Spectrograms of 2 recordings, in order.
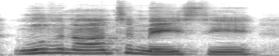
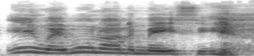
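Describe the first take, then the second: First: Said in the usual way. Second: Giggling through the words, quick and loud; laughing. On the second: Real, not acted. Vlogger laughing as she moves on to Macy. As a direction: laugh it out as you change the subject. Laughing while switching topics.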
